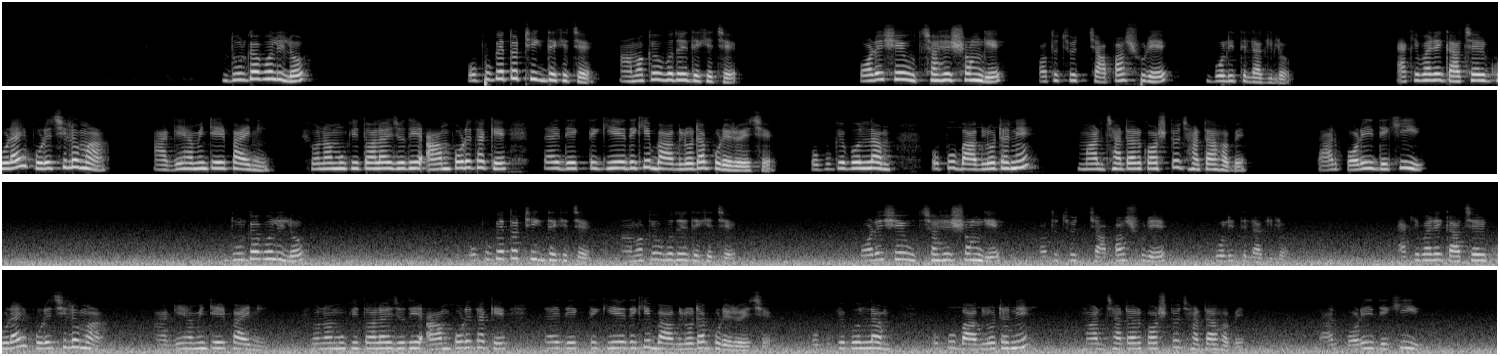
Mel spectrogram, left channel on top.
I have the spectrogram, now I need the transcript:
দুর্গা বলিল, অপুকে তো ঠিক দেখেছে, আমাকেও বোধহয় দেখেছে। পরে সে উৎসাহের সঙ্গে অথচ চাপা সুরে বলিতে লাগিল, একেবারে গাছের গোড়ায় পড়েছিল মা, আগে আমি টের পাইনি। সোনামুখী তলায় যদি আম পড়ে থাকে, তাই দেখতে গিয়ে দেখি বাগলোটা পড়ে রয়েছে। অপুকে বললাম, অপু বাগলোটা নে, মার ঝাঁটার কষ্ট ঝাঁটা হবে। তারপরেই দেখি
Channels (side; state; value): right; noise; rumble, 4 dB below the sound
